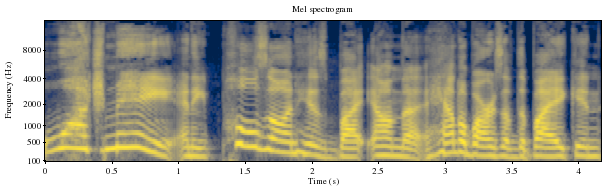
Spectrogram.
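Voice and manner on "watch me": mock show-off yell, high pitched. Retelling a bike ride on the beach, quoting what another rider yelled: retelling a yell. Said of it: "And Lola yells".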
